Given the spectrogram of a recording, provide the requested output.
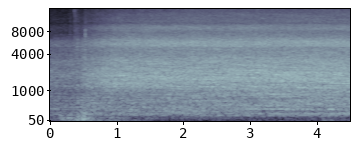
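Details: Kohler K9 steam generator that had thrown error 5, under repair, with fittings still only hand-tight and leaking at unsoldered joints. A steady, even hiss of steam builds in the first second and then holds smoothly. It boils and steams normally.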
